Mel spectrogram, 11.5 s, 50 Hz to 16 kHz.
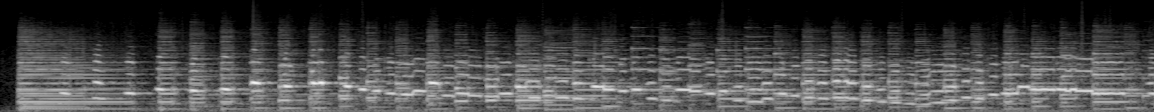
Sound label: Creamsonata E minor - I. Adagio; Op.1,1 No.1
